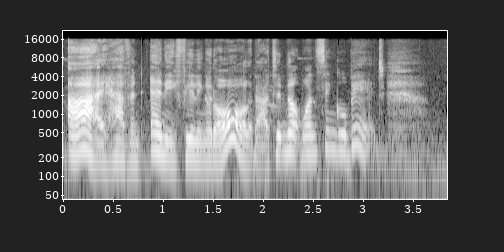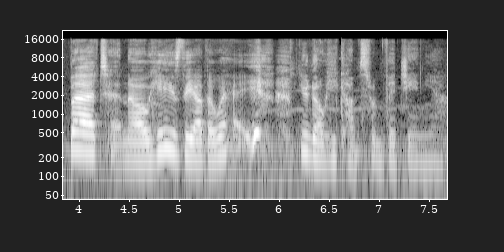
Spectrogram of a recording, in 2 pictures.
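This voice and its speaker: A woman's voice: medium pitch, expressive, moderate pace, fairly bright tone, slight background noise, lightly acted. A woman voicing a gushing, condescending society lady at a party, breathless and fluttery, with giggles and gasps, in a dramatic short-story reading.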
